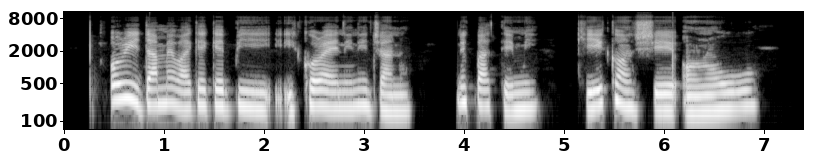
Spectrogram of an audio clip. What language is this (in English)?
Yoruba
